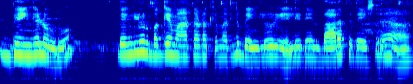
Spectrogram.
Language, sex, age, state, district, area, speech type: Kannada, female, 60+, Karnataka, Bangalore Urban, urban, spontaneous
